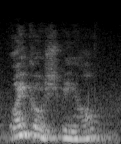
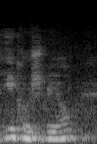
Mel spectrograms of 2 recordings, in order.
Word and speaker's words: Oikospiel: But his directorial debut, and I'm going to use the ancient Greek pronunciation, Oikospiel, if it's modern Greek, it's Ikospiel.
